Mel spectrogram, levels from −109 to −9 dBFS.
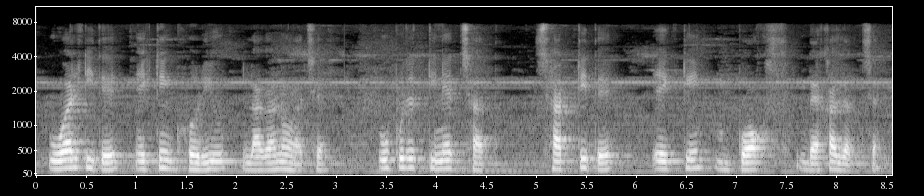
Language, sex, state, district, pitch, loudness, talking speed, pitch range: Bengali, male, West Bengal, Alipurduar, 140 Hz, -18 LUFS, 105 wpm, 130-155 Hz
